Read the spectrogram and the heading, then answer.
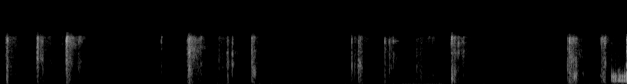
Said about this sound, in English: Okay, for love, I'm shuffling the cards right now.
